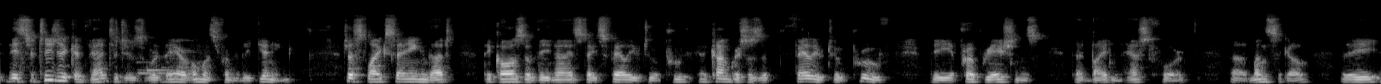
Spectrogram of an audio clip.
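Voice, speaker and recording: A man in his seventies, a guest analyst giving measured expert commentary, often pausing with "uh" as he searches for words. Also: fairly low pitch, a little mellow, husky, low-quality recording. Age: 70s. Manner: measured, halting, with frequent uh fillers.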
